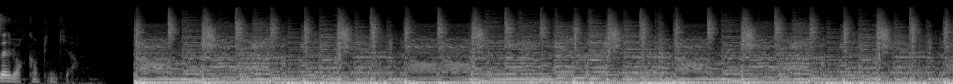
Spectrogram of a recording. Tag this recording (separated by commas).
Music, Speech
